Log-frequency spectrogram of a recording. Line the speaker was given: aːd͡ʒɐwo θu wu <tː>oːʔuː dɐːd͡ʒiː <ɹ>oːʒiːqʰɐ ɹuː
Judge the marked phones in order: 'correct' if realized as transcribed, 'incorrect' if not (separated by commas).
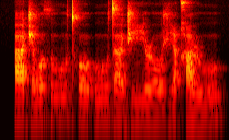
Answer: incorrect, correct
